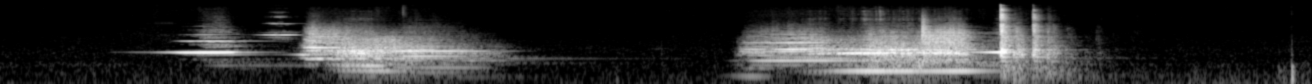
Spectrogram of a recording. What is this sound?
iron gate opening and closing. field recording cemetery
gate, portal, squeaky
